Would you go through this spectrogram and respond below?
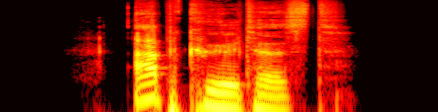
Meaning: inflection of abkühlen: 1. second-person singular dependent preterite 2. second-person singular dependent subjunctive II
- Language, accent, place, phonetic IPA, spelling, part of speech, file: German, Germany, Berlin, [ˈapˌkyːltəst], abkühltest, verb, De-abkühltest.ogg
